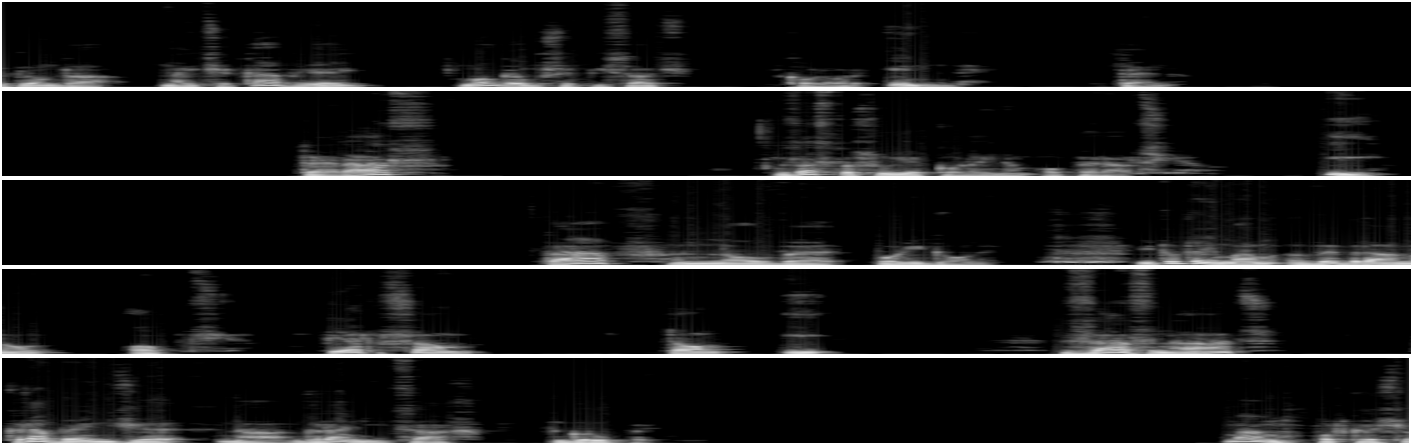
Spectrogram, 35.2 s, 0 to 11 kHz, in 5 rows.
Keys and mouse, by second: 4.3 click, 8.3 middle click, 9.2 shift+middle click, 10.0 middle click, 11.1-12.5 middle drag, 14.5 i, 22.0 click, 28.0 click, 34.2 middle click.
